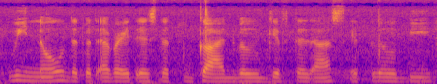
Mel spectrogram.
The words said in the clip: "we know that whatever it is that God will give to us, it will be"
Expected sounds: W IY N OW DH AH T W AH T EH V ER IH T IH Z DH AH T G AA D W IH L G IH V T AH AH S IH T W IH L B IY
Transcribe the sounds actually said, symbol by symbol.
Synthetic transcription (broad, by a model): W IY N OW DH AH T W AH T EH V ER IH T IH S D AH T G AA D W IH L G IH F T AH AH S IH T W IH L B IY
